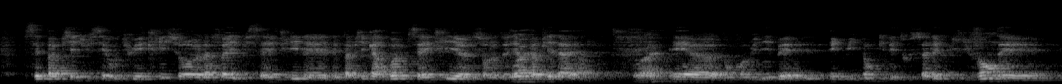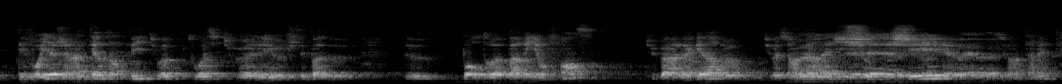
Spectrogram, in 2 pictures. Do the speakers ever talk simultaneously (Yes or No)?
Yes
